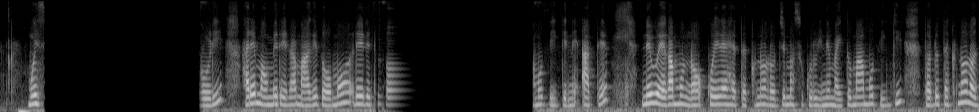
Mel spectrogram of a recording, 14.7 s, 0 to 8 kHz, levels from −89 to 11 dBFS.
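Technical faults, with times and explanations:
0.66–3.01 s, long network dropout: roughly 2.3 s of sound simply vanishes. After a brief fading continuation of the last sound, nearly the whole stretch is silence. This is most likely a network outage in which no packets reached the receiver, and the audio resumes without the lost part.
5.57–5.80 s, repeated packet loss (robotic sound): four short holes arrive in quick succession, the longest 41 ms, and together they cover about half of this 0.23 s span. Each hole is patched by stretching the preceding sound, which gives a choppy sound with pieces missing.
5.82–8.01 s, long network dropout: immediately after the choppy patch, about 2.2 s of audio goes missing. Once a short concealment tail fades, roughly 1.9 s of silence remains. A likely renewed network outage cut the stream, and the sound returns further on with that part gone.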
